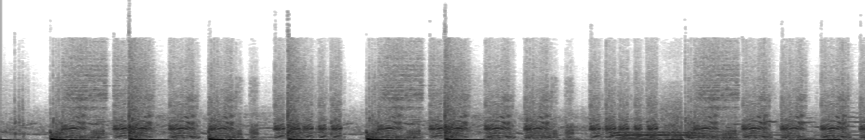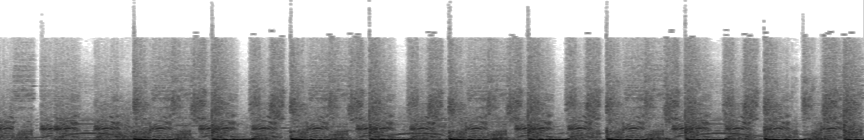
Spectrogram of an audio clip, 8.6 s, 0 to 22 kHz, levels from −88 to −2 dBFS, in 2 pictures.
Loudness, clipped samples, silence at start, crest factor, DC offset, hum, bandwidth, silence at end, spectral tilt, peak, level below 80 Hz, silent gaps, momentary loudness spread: -15 LUFS; under 0.1%; 0 s; 14 dB; under 0.1%; none; 17 kHz; 0 s; -4.5 dB/octave; 0 dBFS; -18 dBFS; none; 5 LU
